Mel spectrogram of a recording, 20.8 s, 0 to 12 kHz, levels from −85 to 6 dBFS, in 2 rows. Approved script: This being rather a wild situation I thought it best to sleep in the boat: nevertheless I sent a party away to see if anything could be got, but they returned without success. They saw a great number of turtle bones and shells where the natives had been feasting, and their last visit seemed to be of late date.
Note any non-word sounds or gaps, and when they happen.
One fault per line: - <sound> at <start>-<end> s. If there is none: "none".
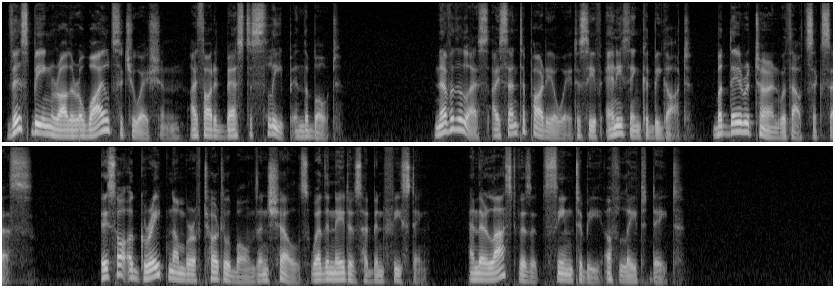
none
